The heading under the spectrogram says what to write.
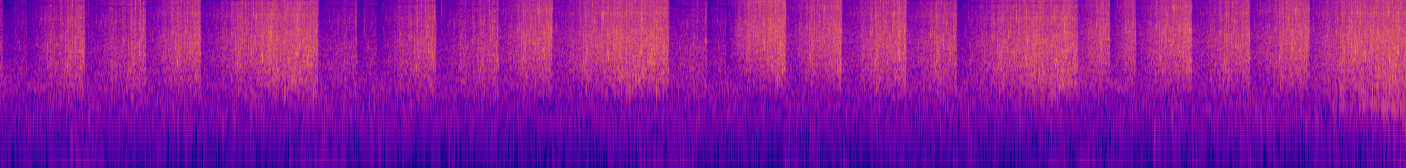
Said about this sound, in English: We create a solution of water and perfectly harmless asbestos, and then using a system of hydraulic pumps and pressure valves, we're able to create music in the car.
